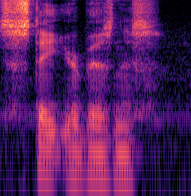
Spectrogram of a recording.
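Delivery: very flat, level, machine-like robotic monotone. Narrator voicing a machine addressing a listener, in a very monotone robotic voice. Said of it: "in a very monotone, robotic voice".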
